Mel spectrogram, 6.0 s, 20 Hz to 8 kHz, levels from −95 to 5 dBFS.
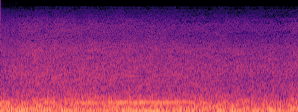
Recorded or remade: remade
